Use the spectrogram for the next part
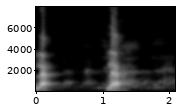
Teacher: जीभ ऊपर वाले भाग को टच कर लेगी और इसके साइड से हवा निकलेगी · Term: पार्श्विक व्यंजन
